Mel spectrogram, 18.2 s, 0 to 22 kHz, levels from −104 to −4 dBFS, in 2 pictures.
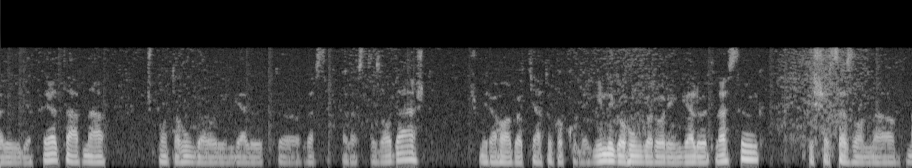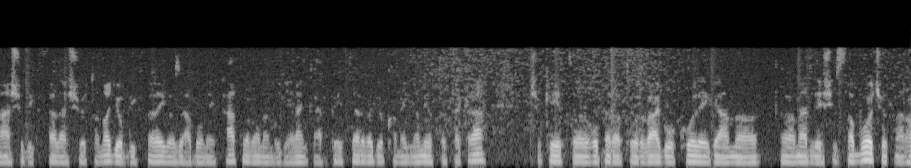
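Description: Overdone noise removal runs through the whole recording. The suppressor was pushed hard enough that any frequency band sitting close to its noise estimate gets driven down or muted, taking the quieter parts of the speech with it. The gaps fall to near silence sprinkled with twinkling specks. A spectrogram shows a patchy, moth-eaten texture with isolated bright dots in the pauses, over a band that ends at 8 kHz as call audio does.

Speech cut by the noise suppressor follows at 7.6 to 8.04 s, 13.48 to 13.77 s and 14.27 to 14.86 s. At each point the suppressor misreads part of the speech as noise and pulls it down with the background, by up to about 8 dB in the first two and about 9 dB in the third. Roughly a sixth of a second in each span is affected, so the speech there comes out swallowed or faint. The waveform shows the envelope sagging, and the spectrogram shows faint, hollowed-out energy there.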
